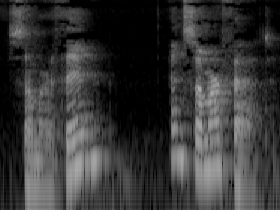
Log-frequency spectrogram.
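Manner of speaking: ordinary delivery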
